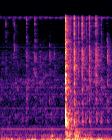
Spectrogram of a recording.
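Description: Computer keyboard typing: a few light keystrokes, then a quick run of keystrokes starting just over a second in.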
